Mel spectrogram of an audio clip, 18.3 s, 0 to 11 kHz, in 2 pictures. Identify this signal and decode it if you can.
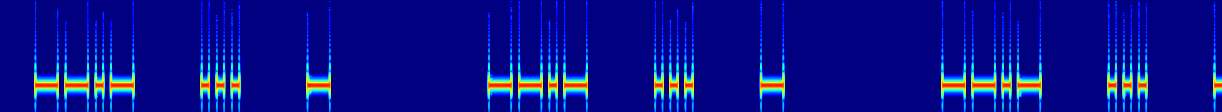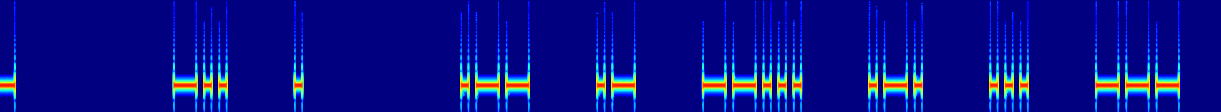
Morse code, heard as a keyed tone, about 21 wpm, spaced as for 12 wpm, 800 Hz. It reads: QST QST QST DE WA7RSO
